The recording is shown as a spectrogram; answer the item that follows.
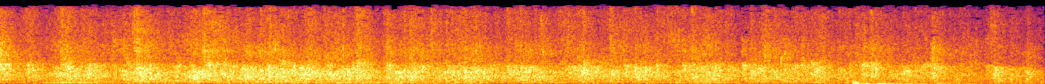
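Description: An audience applauds to welcome the Consuls General of Germany and Israel as panel guests. Dense, even clapping carries on steadily throughout, with one brief thump near the end.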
